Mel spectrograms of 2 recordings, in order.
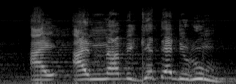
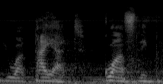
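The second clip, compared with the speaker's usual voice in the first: tempting spirit; 11 semitones lower, 9 dB quieter than usual. Retold or imitated. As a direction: lull them toward bed in a low, quiet voice. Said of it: "So one spirit said".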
